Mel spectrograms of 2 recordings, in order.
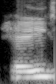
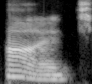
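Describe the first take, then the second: First: The vowel sounds like 'ay'. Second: The vowel sounds like 'eye'. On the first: The speaker calls it wrong. "হেইট বলি, but শব্দের উচ্চারণ হচ্ছে হাইট" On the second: The speaker calls it right. "But শব্দের উচ্চারণ হচ্ছে হাইট"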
